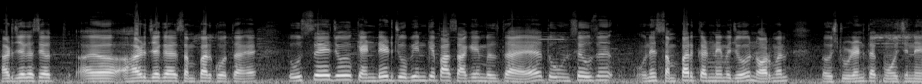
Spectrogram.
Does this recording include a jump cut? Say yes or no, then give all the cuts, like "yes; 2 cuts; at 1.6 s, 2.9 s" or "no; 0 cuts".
no; 0 cuts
